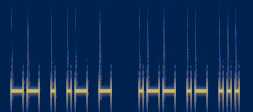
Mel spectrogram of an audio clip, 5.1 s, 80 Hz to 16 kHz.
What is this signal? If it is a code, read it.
Morse code, heard as a keyed tone, about 16 wpm, 700 Hz. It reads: MEAT WAS
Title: Sentences from Top 1000 Words - Review Part 3 - 15wpm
